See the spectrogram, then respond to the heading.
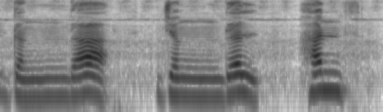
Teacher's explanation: इसका उच्चारण करते हुए हवा केवल नाक से निकलती है। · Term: अनुस्वार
